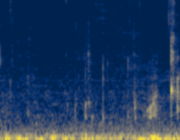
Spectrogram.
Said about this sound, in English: Man sipping on his beer.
